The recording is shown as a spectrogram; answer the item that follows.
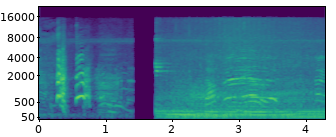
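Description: Young voices shouting loudly, then a brief total dropout in the sound, after which a steady low rumble runs under further calls.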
